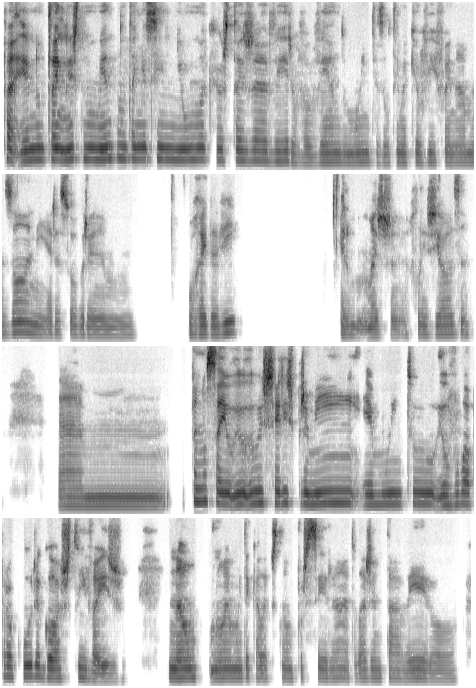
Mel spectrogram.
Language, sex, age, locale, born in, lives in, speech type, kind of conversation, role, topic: Portuguese, female, 40-44, pt-PT, Portugal, Portugal, conversation, unstructured, none, Quais são as suas séries de TV favoritas e por que elas são tão cativantes?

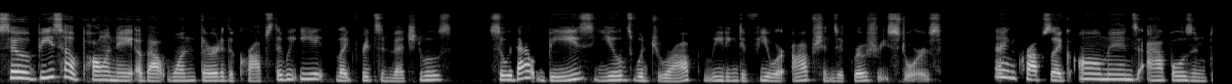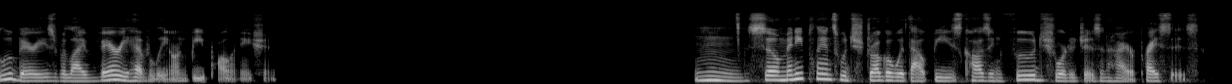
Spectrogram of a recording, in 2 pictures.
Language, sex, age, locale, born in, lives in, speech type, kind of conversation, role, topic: English, female, 25-29, en-US, United States, United States, read, expert-assistant, expert, What role do bees play in our ecosystem?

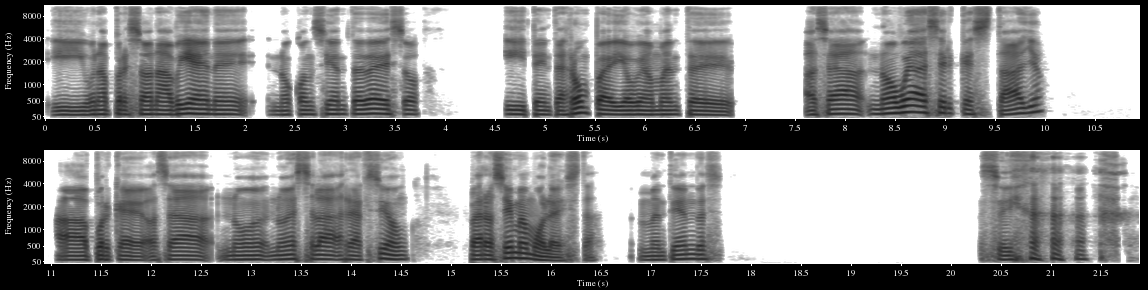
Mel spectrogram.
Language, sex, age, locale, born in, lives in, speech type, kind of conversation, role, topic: Spanish, male, 25-29, es-DO, United States, United States, conversation, unstructured, none, ¿Te enojas cuando alguien interrumpe el tiempo que dedicas a tu pasatiempo?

